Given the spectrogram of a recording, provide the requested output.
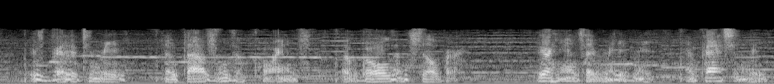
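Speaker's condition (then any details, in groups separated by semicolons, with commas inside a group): Spinal muscular atrophy; congenital, progressive muscle weakening, bedbound with no hand movement since early 20s, tracheostomy and stomach feeding tube about 10 years ago; depends on voice for everything, uses voice recognition computer system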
